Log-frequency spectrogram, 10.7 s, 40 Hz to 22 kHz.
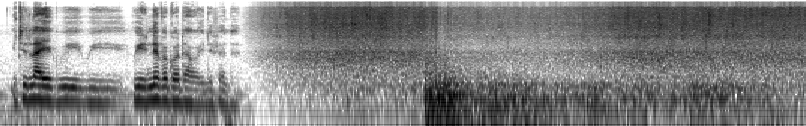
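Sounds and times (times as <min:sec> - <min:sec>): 
speech: 0:00.2 - 0:03.4
heavy rain pouring in a thunderstorm: 0:03.3 - 0:10.7
deep rumble of thunder: 0:04.6 - 0:10.7.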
